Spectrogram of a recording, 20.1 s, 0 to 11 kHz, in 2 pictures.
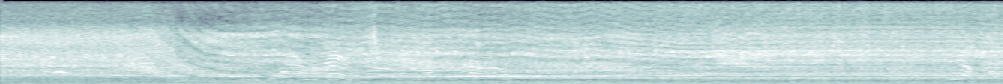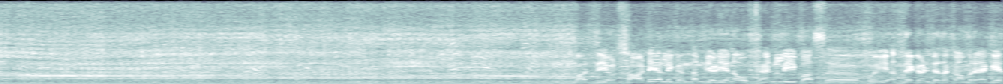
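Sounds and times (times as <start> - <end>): thin steady whine: 0.0 - 20.0
thresher rushing noise: 0.0 - 20.0
tractor engine hum: 0.0 - 20.0.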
